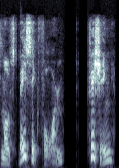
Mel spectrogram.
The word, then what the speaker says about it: phishing: But in its most basic form, phishing, pronounced phishing, is a scam in which a victim is tricked into sharing sensitive information or download ransomware.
